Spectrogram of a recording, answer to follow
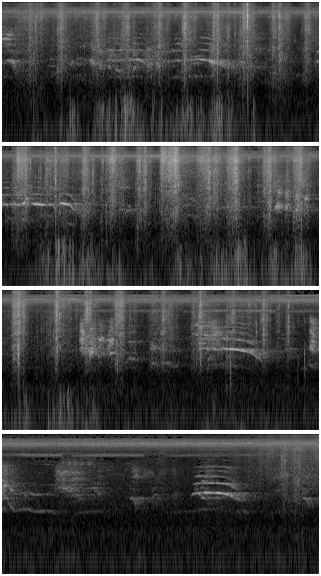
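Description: Footsteps crunching and brushing through dense undergrowth, with faint calls that fall in pitch every couple of seconds. The calls thin out in the last few seconds.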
